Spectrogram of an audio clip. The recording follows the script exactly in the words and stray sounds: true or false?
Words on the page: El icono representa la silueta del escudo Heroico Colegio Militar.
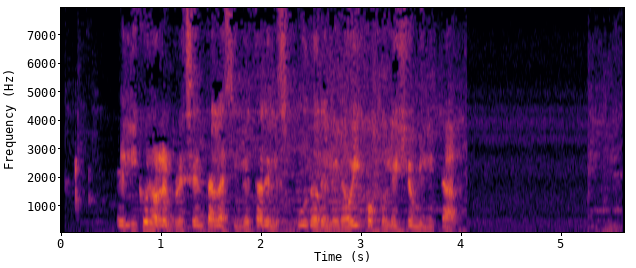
false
